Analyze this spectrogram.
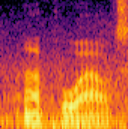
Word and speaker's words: Upuaut: Upuaut. Okay, that's how you pronounce that.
